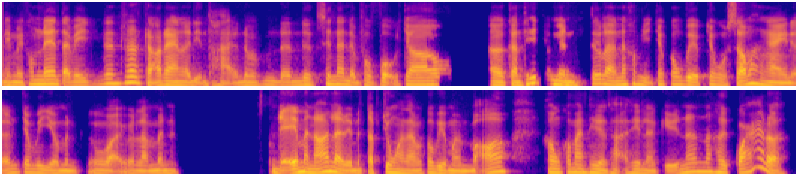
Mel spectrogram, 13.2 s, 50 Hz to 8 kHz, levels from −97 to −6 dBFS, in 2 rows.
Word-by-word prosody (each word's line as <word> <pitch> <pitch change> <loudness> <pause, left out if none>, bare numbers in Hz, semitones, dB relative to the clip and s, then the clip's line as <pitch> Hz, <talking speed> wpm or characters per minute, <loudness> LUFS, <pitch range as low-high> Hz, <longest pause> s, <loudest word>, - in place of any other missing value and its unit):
thì 110 - -1
mình 100 -1 -1
không 140 0 0
nên, 145 0 +4
tại 105 - +1
vì 110 +1 -1
nó 155 +5 -2
rất 200 -1 +2
rõ 110 - +2
ràng 115 -1 +3
là 105 - 0
điện 105 -2 -4
thoại 105 -2 -6
được 105 0 -3
được 110 -3 -4
được 115 0 -3
sinh 145 - -1
ra 135 - +1
để 125 - -1
phục 105 -2 -5
vụ - - 0
cho, 125 -1 +3 0.4
ờ, 110 -2 +2
cần 110 +1 +1
thiết 170 +10 +3
cho 150 - -11
mình. 115 -7 +2
Tức 155 - 0
là 135 -5 +2
nó 130 +2 0
không 140 0 -3
chỉ 115 - -3
trong 130 - -3
công 135 0 -3
việc, 120 -4 +2
trong 130 - -3
cuộc 110 -3 -4
sống 160 - +4
hàng 150 -6 +1
ngày 100 -3 +2
nữa, 100 +3 -1
chứ 135 - -1
bây 120 -2 -2
giờ 100 -1 -1
mình 95 -1 -1
cũng 105 - -4
vậy, 90 - -2
gọi 100 - -5
là, 95 -1 -1
mình 95 0 -2 0.8
để - - +5
mà 150 - +5
nói 135 +6 +5
là 165 - +5
để 95 - +1
mình 95 -1 -2
tập - - 0
trung 135 - +1
hoàn 110 -3 0
toàn 95 0 -1
công 125 - -1
việc 110 - +1
mà 95 -2 0
mình 90 - -1
bỏ, 165 +2 +1 0.3
không 130 -2 +1
có 140 - -2
mang 135 -1 +1
theo 125 - 0
điện 105 - 0
thoại 105 -1 -5
thì 115 - -1
là, 95 -3 -3
kiểu, 90 +1 -4
nó 145 +5 0
nó 155 -1 0
hơi 140 -3 +1
quá 130 +1 0
rồi, 90 - +4
115 Hz, 360 wpm, -23 LUFS, 105-135 Hz, 0.8 s, để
